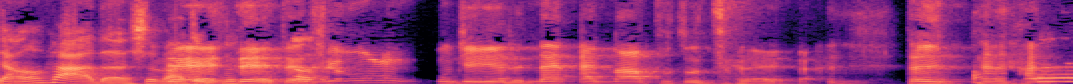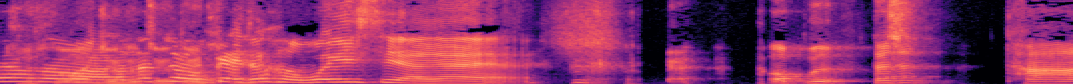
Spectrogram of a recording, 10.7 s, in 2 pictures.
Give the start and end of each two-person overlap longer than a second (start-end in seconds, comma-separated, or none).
5.2-6.7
